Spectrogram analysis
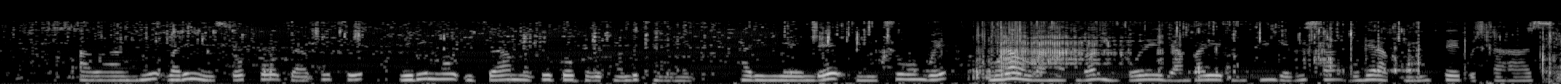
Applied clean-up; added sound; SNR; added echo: classical method spectral subtraction.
